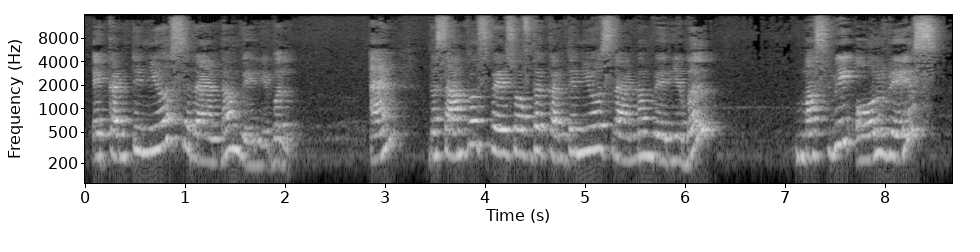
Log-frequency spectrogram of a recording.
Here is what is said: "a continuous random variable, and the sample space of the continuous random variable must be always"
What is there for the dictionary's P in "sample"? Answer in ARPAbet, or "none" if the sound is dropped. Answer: P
